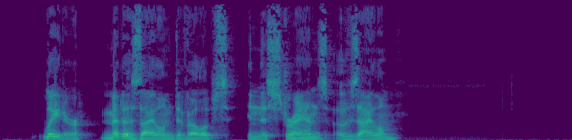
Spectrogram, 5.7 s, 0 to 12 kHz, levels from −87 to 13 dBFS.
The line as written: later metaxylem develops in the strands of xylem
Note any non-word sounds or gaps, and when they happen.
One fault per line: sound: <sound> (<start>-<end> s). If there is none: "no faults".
no faults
